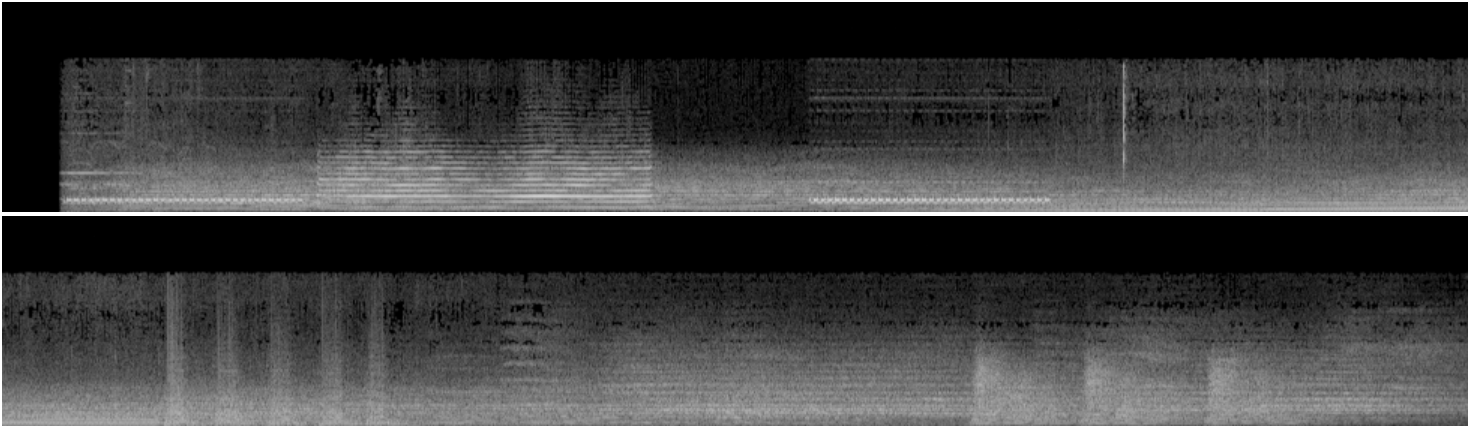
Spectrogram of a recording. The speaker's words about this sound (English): So when I listened back to my soundscape composition, I realized that my revisitation was, let's call it a reshuffling of the colonial deck chairs. I cleverly combined horns and whistles and sirens and industrial and natural sounds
